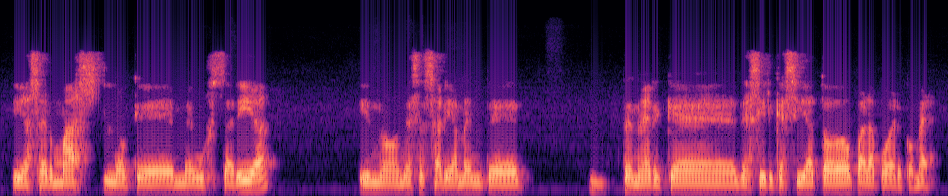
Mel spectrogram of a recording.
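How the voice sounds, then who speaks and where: A man at medium pitch, very slow pace, monotone, flat intonation and very even loudness. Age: 20s. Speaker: tattoo artist and illustrator. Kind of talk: casual interview.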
